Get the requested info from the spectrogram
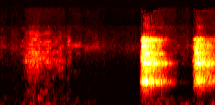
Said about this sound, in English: Dog is barking so much.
